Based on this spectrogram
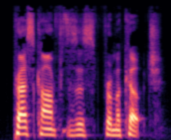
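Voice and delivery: ordinary talk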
